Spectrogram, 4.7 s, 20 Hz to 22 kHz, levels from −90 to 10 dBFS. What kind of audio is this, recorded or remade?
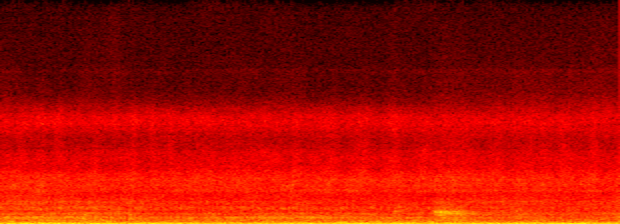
remade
